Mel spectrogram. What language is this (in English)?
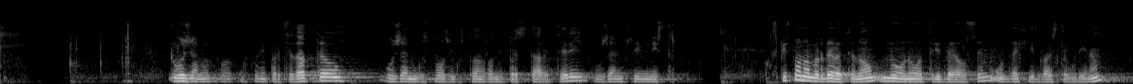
Bulgarian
